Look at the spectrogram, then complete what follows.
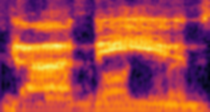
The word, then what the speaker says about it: Ghanaian: They weren't called Ghian. You know what I mean by Ghanaian? You're not even educated. You're using the wrong. But hear what though. Here what orthodox. Ghanaian. That's how you say it. The proper way of saying Ghanaian take on orthodox.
